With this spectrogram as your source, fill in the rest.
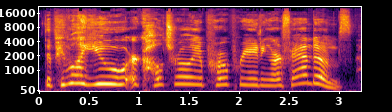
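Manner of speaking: high, sneering parody of a fan; high mocking impersonation. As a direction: mimic the fans, taunting. Mocking the article's fans.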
